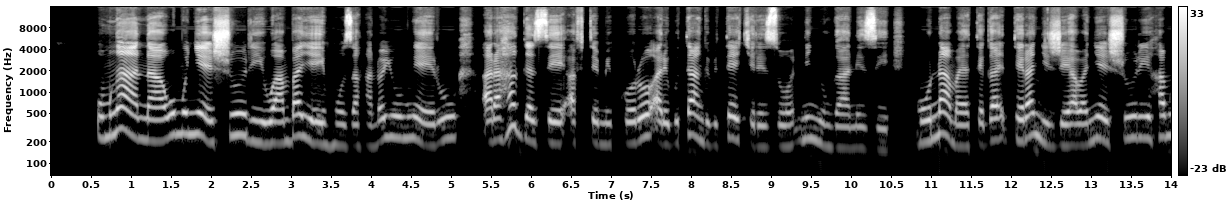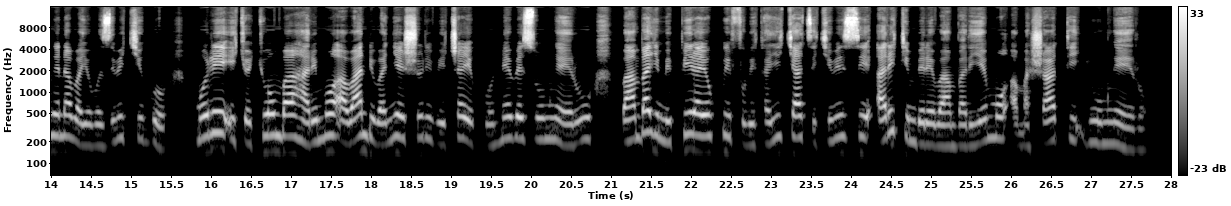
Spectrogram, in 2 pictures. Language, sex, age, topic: Kinyarwanda, female, 25-35, education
